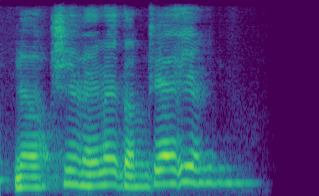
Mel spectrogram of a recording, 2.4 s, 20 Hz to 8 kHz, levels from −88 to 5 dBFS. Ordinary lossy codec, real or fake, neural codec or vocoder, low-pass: Opus, 64 kbps; fake; codec, 16 kHz, 1 kbps, FunCodec, trained on Chinese and English, 50 frames a second; 7.2 kHz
